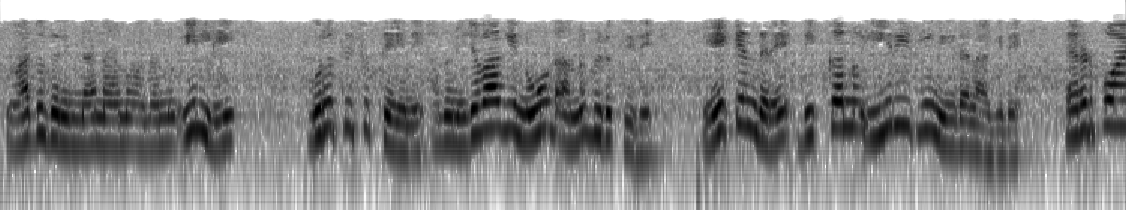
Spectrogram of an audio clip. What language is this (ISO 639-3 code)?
kan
